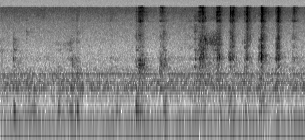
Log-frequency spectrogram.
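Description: Faint scraping of a fork raking strands out of a cooked spaghetti squash half: a few light scrapes at first, then a quicker run of short scrapes in the second half.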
